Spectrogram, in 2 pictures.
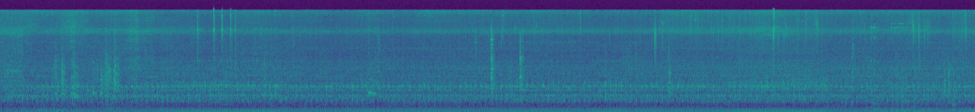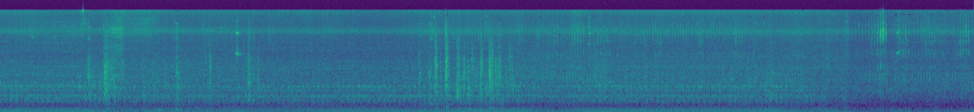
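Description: Diesel engines of a JCB backhoe loader and a tractor running steadily while the backhoe arm digs and loads soil, with a few sharp knocks from the bucket. Near the end the steady engine note breaks up and gets quieter as the loaded tractor pulls away.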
